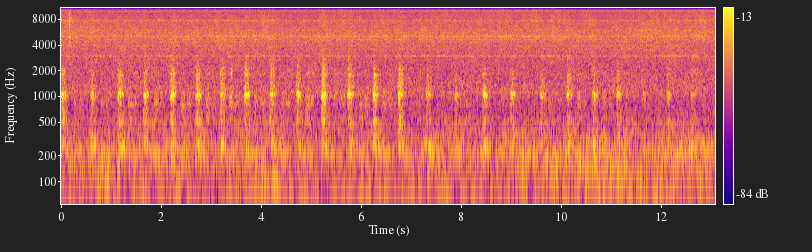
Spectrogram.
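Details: Slower, even panting of an English Cream Golden Retriever puppy named Franklin, about two breathy huffs per second, quiet against a constant low hum.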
